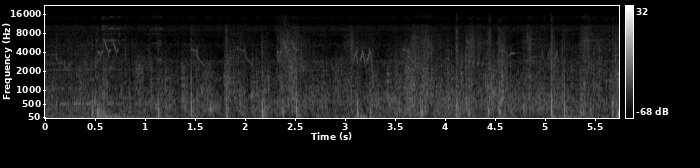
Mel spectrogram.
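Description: Horse hooves clip-clop at a steady walking pace on a ranch in Red Dead Redemption, crisp individual strikes at moderate distance over a faint ambient bed, with no talk.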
